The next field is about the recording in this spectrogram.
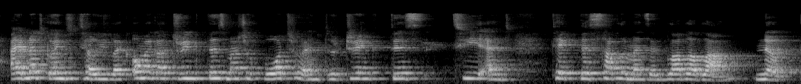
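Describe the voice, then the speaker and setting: Strong room echo, woman, Turkish accent, fairly high pitch, casual motivational vlog, emphatic, blunt. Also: a bit bright. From Turkey. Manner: emphatic, blunt, often seeking agreement with tag questions. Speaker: self-care and productivity vlogger. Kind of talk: casual motivational talk to camera. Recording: very echoey, reverberant room.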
